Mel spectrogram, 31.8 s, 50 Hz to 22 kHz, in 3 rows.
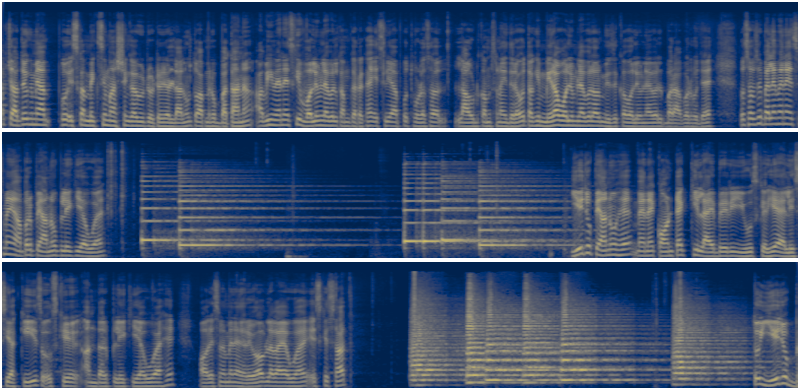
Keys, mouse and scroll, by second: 11.8 space, 13.7 click, 17.8 click, 22.3 super+KP_Add, 22.9 super+KP_Subtract, 24.1 click, 25.5 right click, 26.0 space, 29.7 space, 30.1 click.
